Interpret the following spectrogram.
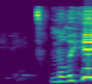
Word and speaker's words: Malia: Malia and I were talking on the way home. I drove down with Malia, rhymes with Maria, of the Yarn Raising podcast.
